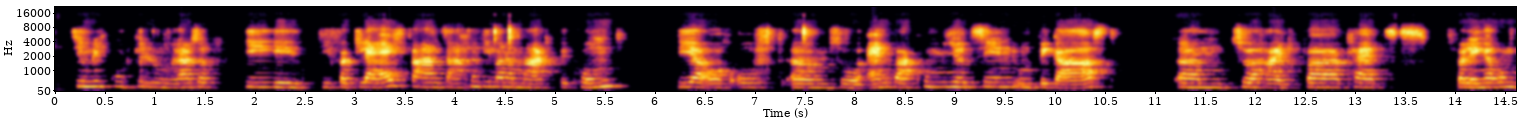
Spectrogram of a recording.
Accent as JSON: {"language": "German", "region": "Lower Austria", "country": "Austria", "said": "ich bin auch aus Niederösterreich, aber halt näher an der Stadt"}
